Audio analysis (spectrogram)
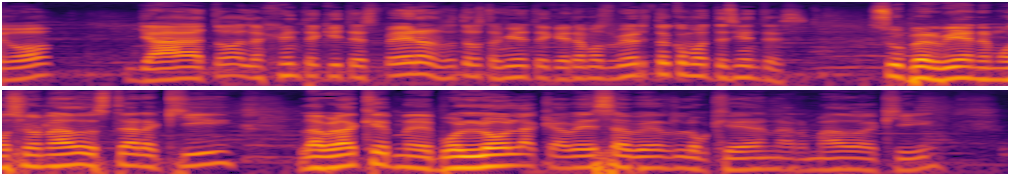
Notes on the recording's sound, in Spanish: Un programa especial de M Jazz, desde la sede del festival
